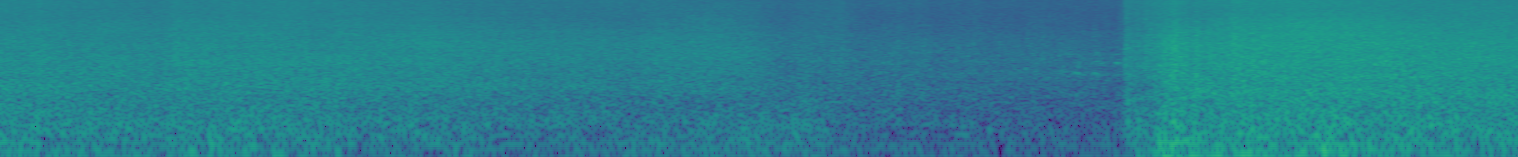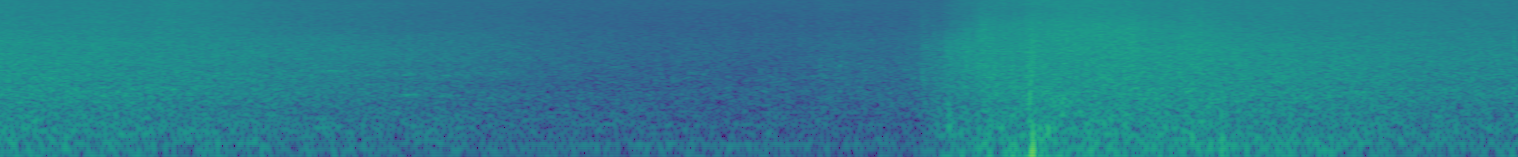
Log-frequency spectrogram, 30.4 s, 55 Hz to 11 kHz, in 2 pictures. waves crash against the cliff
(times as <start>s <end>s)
11.2s 18.8s, 24.4s 30.3s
